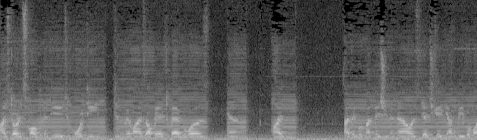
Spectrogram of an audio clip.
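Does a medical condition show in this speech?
Yes: laryngectomy for throat cancer; larynx removed, throat cancer from tobacco, breathes through neck stoma; diagnosed at 48, electrolarynx, trach tube nightly; no voice without electrolarynx, narrowed throat needs dilating, audible stoma breathing.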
